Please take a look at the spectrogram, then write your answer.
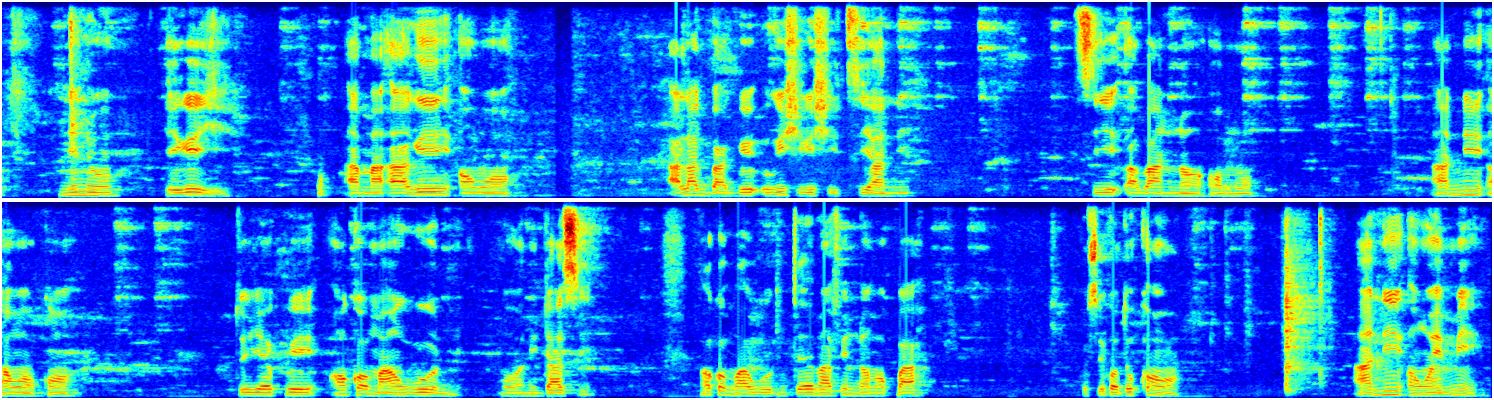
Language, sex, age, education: Yoruba, male, 15-29, secondary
